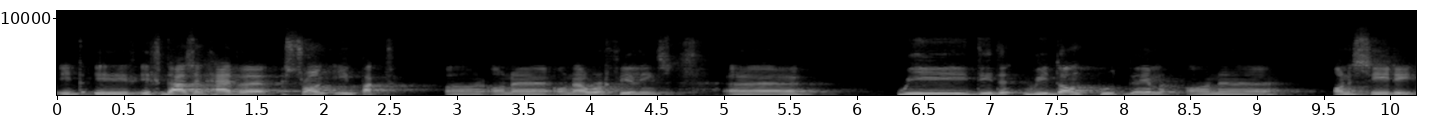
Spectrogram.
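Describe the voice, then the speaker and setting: With a non-native accent, a man speaks at a very slow pace in a fairly high voice. His intonation is fairly even, and there is audible room echo. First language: not English. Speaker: band member, singer/songwriter. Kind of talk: interview. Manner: halting.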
